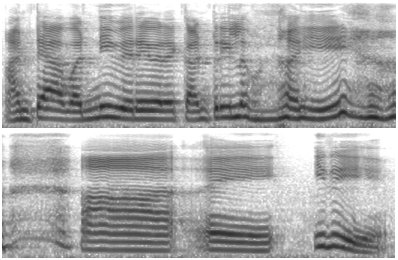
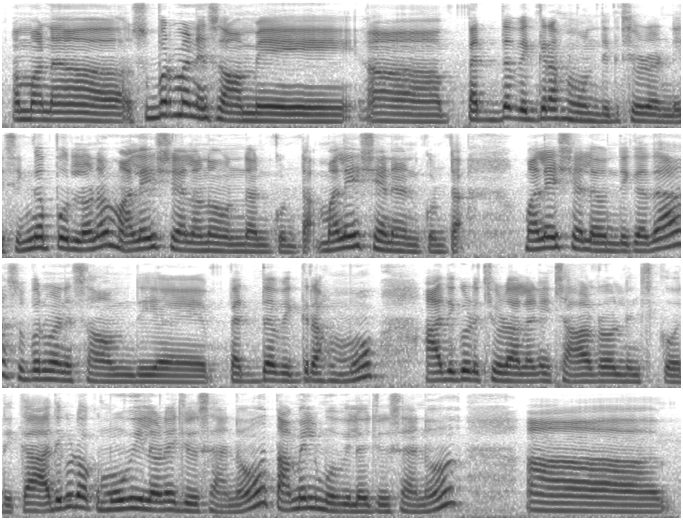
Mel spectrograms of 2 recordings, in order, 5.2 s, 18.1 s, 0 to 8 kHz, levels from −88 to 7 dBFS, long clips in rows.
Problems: none marked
